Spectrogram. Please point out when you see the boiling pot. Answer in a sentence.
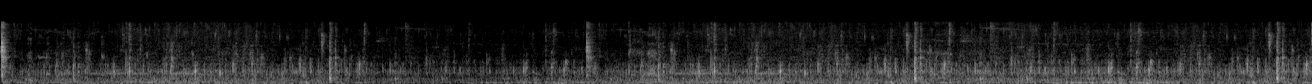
The boiling pot can be heard from 0.0 to 13.0 s.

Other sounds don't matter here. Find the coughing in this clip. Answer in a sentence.
You can hear the coughing from 0.2 to 2.4 s, from 6.1 to 6.8 s and from 9.2 to 9.9 s.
